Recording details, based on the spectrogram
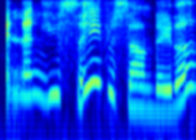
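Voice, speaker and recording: A woman voicing a young male cartoon turtle villain while giving an informal, hesitant, unscripted software tutorial. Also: sits high, big pitch swings, normal speed, dry recording, studio quality, heavily acted. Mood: explaining, casual. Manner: hesitant, informal, rambling delivery. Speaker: tutorial presenter.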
